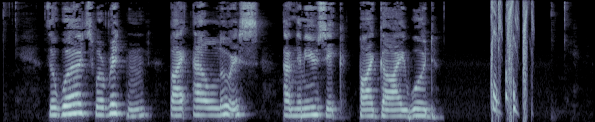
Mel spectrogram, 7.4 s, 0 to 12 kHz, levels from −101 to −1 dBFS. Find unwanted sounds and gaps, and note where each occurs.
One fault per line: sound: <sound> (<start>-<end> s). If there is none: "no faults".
sound: chirp (6.1-6.7 s)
